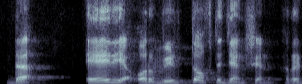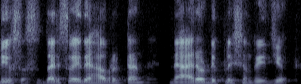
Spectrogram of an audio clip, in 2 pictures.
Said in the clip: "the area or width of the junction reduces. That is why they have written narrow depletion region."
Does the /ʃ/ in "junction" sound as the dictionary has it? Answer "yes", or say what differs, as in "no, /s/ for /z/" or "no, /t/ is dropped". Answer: yes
